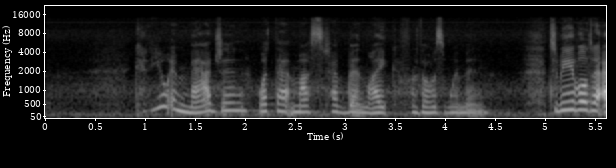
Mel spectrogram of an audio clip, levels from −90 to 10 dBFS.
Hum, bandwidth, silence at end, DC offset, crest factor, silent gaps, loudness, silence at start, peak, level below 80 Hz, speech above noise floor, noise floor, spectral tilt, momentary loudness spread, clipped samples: none; 15 kHz; 0 s; under 0.1%; 24 dB; none; -30 LUFS; 0.9 s; -4 dBFS; -74 dBFS; 28 dB; -55 dBFS; -5 dB/octave; 17 LU; under 0.1%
